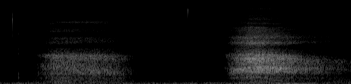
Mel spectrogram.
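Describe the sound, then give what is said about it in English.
A deep breath is drawn in and then let out: two soft, airy rushes with a short pause between them, quiet and with no voice. “Let's take a deep breath to get ready, and then we'll start.”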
